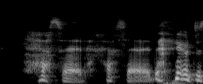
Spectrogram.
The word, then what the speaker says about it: Hesed: And those of you who like to take notes, you would transcribe it as Hesed, Hesed. And that's how I'll be pronouncing it.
